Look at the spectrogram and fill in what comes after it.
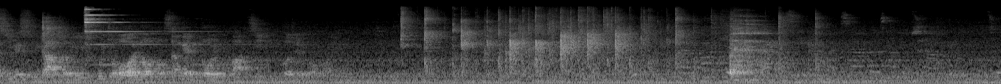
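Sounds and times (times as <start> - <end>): people clapping: 4.0 - 8.4.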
